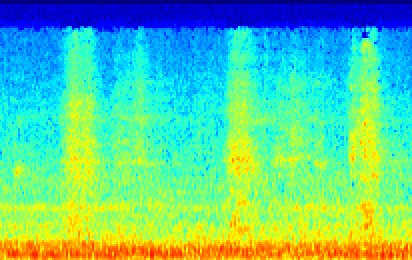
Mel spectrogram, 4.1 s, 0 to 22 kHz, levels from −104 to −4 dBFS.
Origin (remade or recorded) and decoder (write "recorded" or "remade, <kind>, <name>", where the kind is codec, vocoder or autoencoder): recorded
